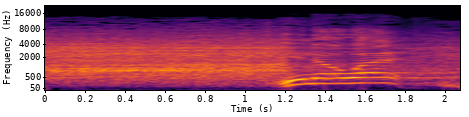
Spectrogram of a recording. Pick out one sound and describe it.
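A woman shouts and cheers.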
